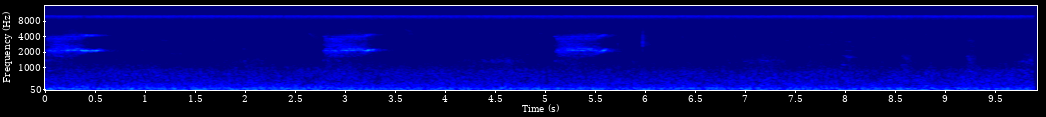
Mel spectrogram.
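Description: A chickadee gives three harsh, buzzy notes spaced about two and a half seconds apart, over a steady low rumble and a thin, constant high whine.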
